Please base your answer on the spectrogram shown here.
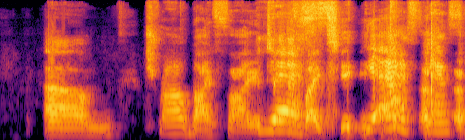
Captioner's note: laughs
